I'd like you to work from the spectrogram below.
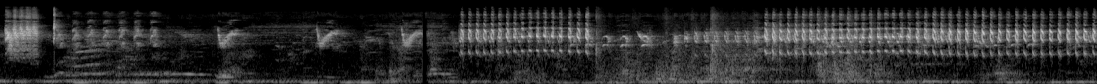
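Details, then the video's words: Long-tailed shrike (cendet) singing actively in full-fill style: scattered sharp upslurred notes at first, then long runs of fast, rapid-fire, buzzy chattering notes, about four per second, high-pitched and harsh. "Suara Burung Cendet Gacor full Isian"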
